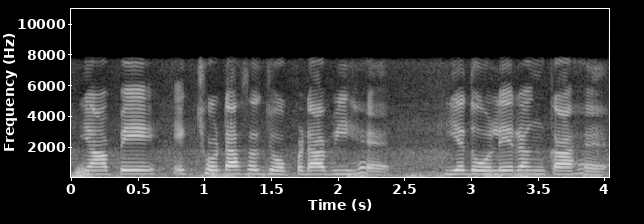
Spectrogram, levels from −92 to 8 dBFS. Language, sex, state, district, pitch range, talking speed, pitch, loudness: Hindi, female, Haryana, Jhajjar, 235-255 Hz, 195 wpm, 240 Hz, -14 LUFS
